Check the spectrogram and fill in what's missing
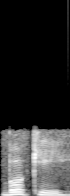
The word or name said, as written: bookie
